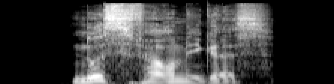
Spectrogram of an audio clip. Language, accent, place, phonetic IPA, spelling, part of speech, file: German, Germany, Berlin, [ˈnʊsˌfœʁmɪɡəs], nussförmiges, adjective, De-nussförmiges.ogg
- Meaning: strong/mixed nominative/accusative neuter singular of nussförmig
